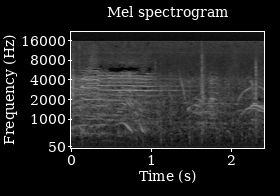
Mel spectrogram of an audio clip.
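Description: Players' voices shouting and calling to each other across a hockey pitch, with one drawn-out call in the first second, and a few short knocks in between.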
